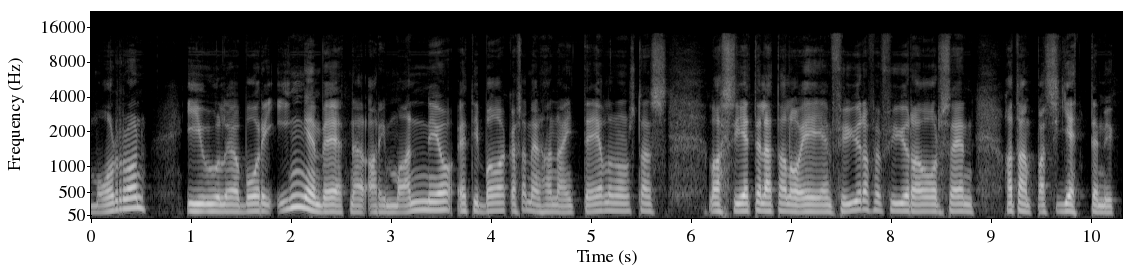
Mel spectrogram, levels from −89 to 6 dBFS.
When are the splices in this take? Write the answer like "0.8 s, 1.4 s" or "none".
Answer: 4.3 s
